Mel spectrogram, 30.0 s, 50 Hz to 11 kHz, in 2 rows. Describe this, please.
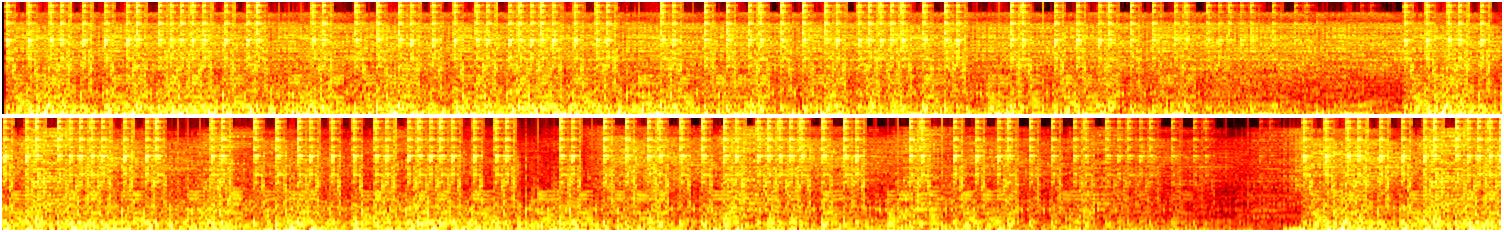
Music > Multiple instruments
Short Track #3361 (Industraumatic)
Ambient, Cyberpunk, Games, Horror, Industrial, Noise, Sci-fi, Soundtrack, Underground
